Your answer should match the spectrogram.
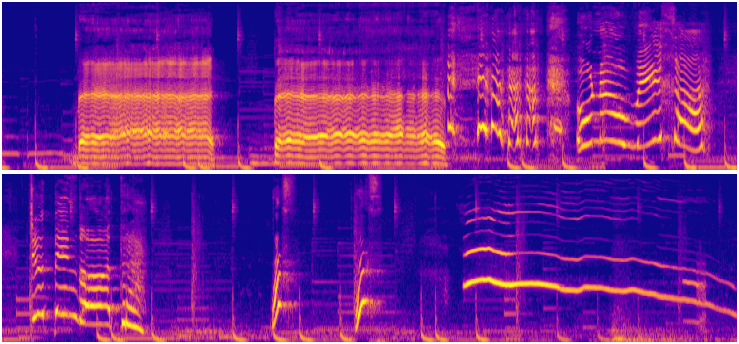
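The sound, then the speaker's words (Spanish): A person vocally imitates a playful puppy with a quick series of yips, whimpers and rising squeaky barks, loud and close, ending in a long high whining call. “un perrito muy juguetón.”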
